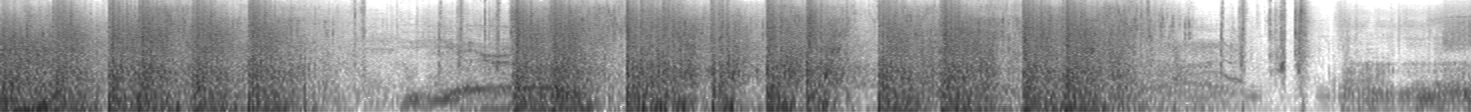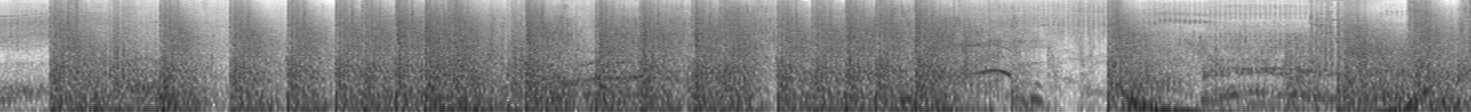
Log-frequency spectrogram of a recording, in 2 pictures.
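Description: Rapid gunfire rattles in a long echoing corridor.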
